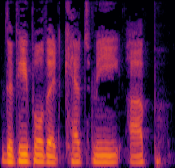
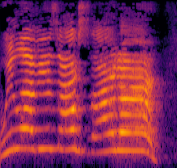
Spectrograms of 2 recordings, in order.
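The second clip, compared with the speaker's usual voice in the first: mock held-back scream, very high and drawn out; 6 dB louder than usual. Repeating a man's outburst without screaming into the microphone, imitating a scream, held back. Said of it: "He just screamed out".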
